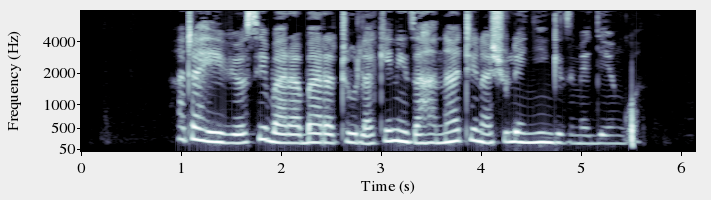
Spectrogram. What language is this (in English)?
Swahili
